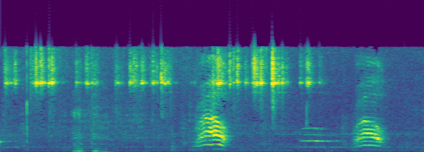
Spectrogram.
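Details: Bengal kittens playing in a hallway with their mother and a teaser toy; two clear rising-falling meows with stacked harmonics, plus faint higher chirps, clicking and rustling of play.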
